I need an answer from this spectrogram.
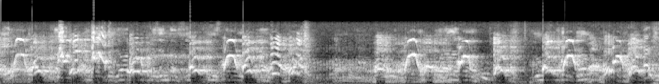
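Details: Barking from a Pit Bull and Yorkshire Terrier cross: bursts of high, yipping barks separated by short pauses, with a little human speech mixed in.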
